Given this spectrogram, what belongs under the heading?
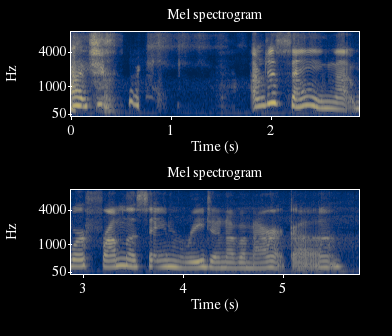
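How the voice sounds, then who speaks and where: Speaking at a fairly slow pace, a woman with a New York accent leaves long, frequent pauses. Noticeable background noise runs behind her. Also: medium pitch for a woman, lively intonation. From New York area, US. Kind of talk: casual chat.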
